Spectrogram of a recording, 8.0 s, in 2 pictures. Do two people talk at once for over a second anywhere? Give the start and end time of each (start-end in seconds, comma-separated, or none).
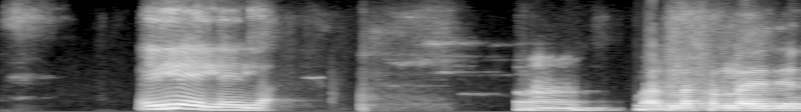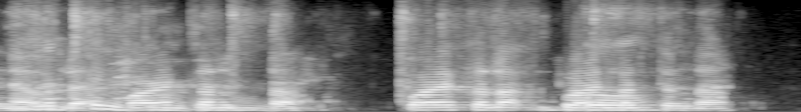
4.0-5.4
